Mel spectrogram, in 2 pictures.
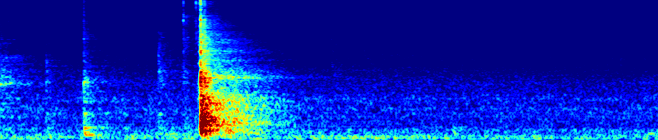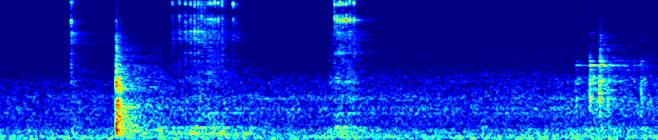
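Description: A ratchet snugging down intake manifold hold-downs on a drag racing build: a few sharp metallic clicks and clanks spaced out over several seconds, one loud near strike early on, with background room noise and no speech.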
